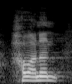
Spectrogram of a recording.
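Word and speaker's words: חוה: 이름을 붙였다 이렇게 볼 수가 있습니다 하와 어 하와는 히브리 식이고 이 브라우 들지 이브 이브 2분은 영어식 발음 입니다 하와가 히브리 10 바라네요 하하와 가십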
